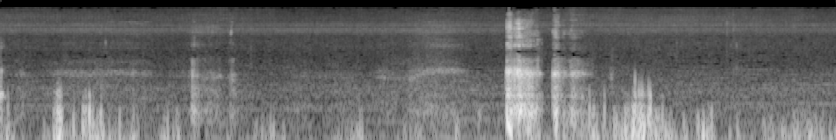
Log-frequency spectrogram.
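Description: A man coughing: two sharp coughs about four seconds in, followed by a rougher throaty stretch, over a low rumbling background.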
